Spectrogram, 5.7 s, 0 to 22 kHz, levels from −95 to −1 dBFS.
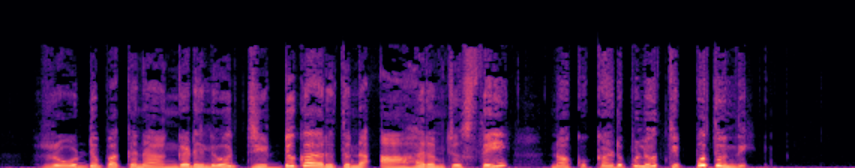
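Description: An adaptive stream at a lower bitrate takes over at 3.06 s and lasts to the end at 5.70 s. The quality steps down abruptly with no gap, and codec artefacts thicken on the speech, which fits a switch from a 64 to a 32 kbit/s Opus version.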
